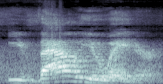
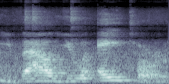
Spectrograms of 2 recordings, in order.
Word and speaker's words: evaluator: not pests that's different evaluator Accent on the second syllable not evaluator that is incorrect we had a lot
